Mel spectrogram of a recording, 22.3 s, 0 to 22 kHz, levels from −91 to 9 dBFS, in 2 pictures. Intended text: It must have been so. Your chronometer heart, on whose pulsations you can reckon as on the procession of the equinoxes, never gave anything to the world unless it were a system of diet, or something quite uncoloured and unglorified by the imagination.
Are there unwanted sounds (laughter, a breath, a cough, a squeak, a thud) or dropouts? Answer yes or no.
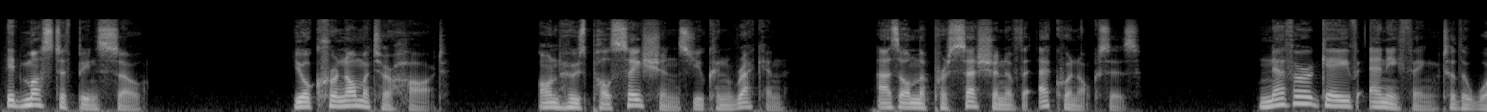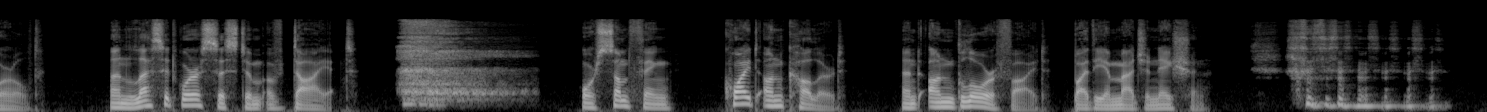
yes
